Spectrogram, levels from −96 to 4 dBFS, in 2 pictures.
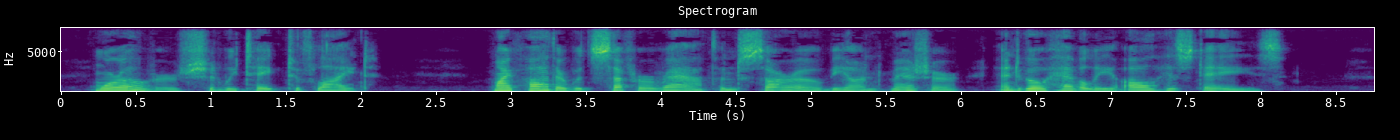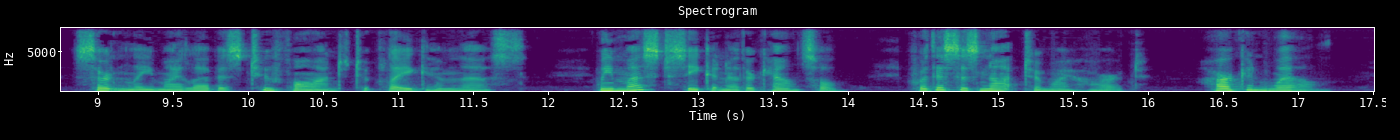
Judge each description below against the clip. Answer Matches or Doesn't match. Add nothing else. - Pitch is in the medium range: Matches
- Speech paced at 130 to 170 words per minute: Matches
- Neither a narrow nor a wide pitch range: Doesn't match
